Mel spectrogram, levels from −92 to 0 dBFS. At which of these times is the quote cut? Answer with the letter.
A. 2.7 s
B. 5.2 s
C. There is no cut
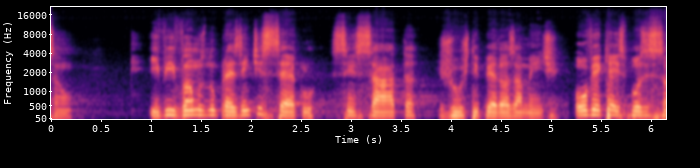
B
